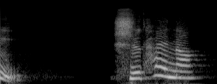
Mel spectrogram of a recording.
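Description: A woman speaking, with a short pause in the middle.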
